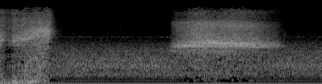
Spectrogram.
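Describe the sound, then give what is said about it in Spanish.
Two harsh, raspy barn owl screeches, a short one followed after a pause by a longer, drawn-out one, loud against a quiet background with no talking. “¿Oyeron la lechuza? Pasó cerquita de mi cabeza la condenada.”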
